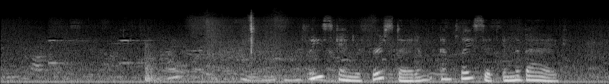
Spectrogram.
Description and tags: grocery store ambience 1
General grocery store ambience.
cash-register, grocery-store, receipt-printer-sound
